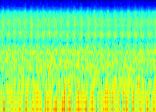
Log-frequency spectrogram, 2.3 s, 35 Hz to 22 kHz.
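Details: Mercedes W126 280SEL petrol engine after fuel distributor repair, idling at 920 rpm: steady, even, busy hum with no distinct knocks or misses; worn engine mounts let the body shake heavily.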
